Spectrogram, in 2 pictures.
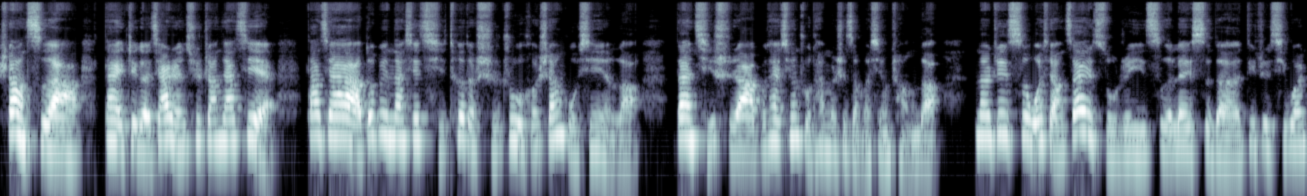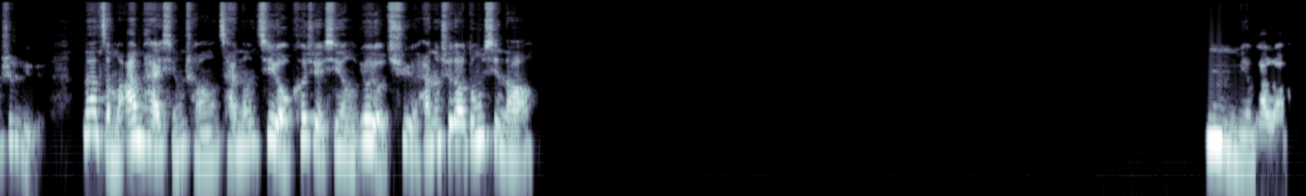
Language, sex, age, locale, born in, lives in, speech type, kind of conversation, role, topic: Chinese, female, 40-44, zh-CN, China, United States, read, expert-assistant, asker, 怎样规划一次探索中国著名地质奇观的旅行，让行程既科学又有趣？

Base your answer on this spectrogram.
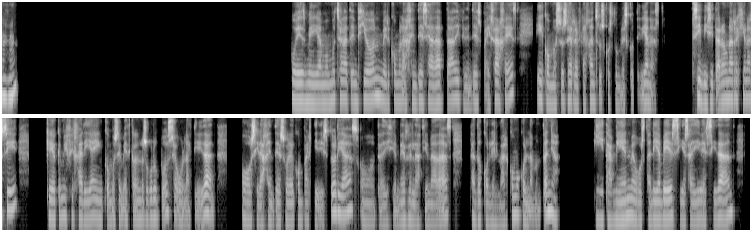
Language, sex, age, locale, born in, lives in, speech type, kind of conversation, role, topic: Spanish, female, 25-29, es-ES, Spain, United States, read, expert-assistant, asker, ¿Cómo influye el lugar donde vivimos en nuestra forma de ser?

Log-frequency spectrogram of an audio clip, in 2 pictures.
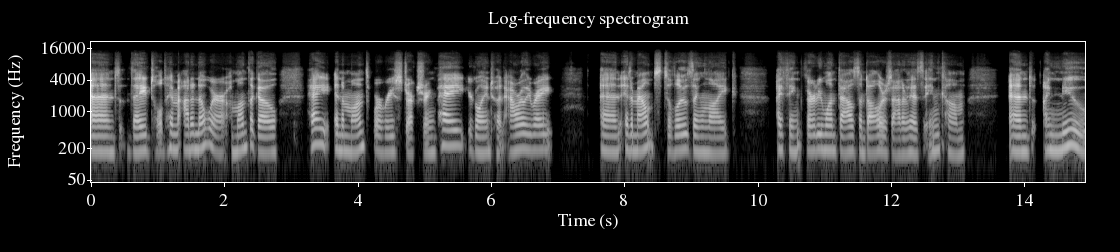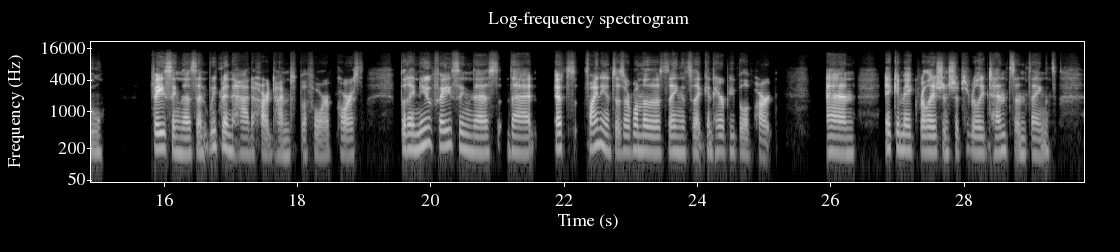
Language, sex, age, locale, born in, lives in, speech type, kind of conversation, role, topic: English, female, 40-44, en-US, United States, United States, conversation, unstructured, none, What small daily gestures make your relationship feel special?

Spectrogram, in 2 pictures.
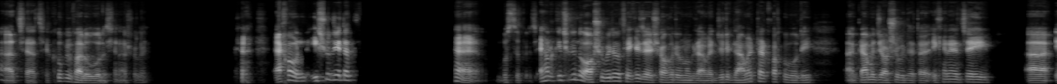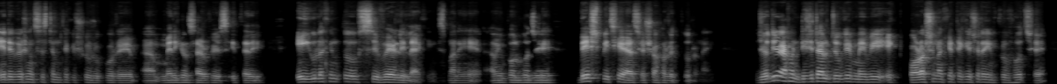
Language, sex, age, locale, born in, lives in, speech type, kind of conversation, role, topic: Bengali, male, 30-34, bn-BD, Bangladesh, Bangladesh, conversation, unstructured, none, আপনার মতে শহরে থাকা ভালো, নাকি গ্রামে থাকা ভালো?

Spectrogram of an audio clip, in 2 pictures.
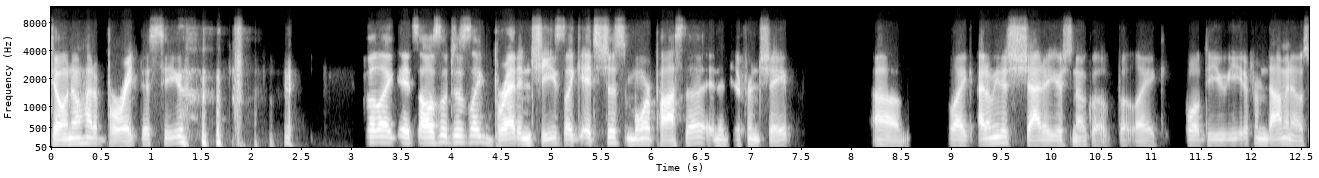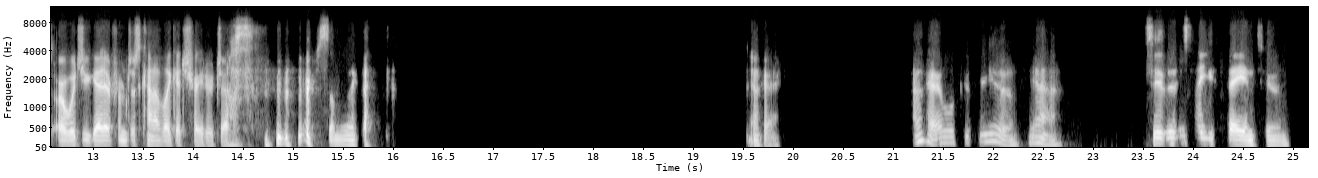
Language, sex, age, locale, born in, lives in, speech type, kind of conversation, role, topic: English, male, 30-34, en-US, United States, United States, conversation, unstructured, none, What’s your favorite comfort food, and why?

